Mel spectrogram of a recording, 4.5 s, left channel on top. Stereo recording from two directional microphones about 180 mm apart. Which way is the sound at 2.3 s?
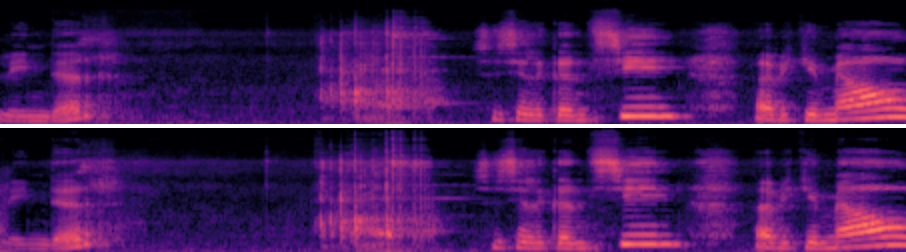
10° left (ahead or behind).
